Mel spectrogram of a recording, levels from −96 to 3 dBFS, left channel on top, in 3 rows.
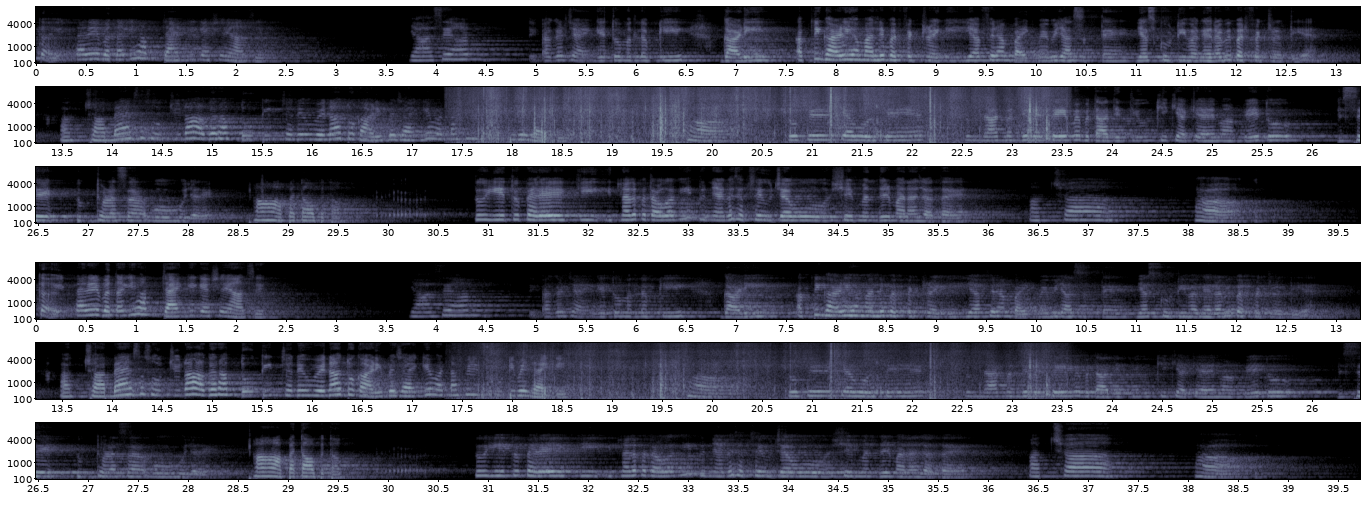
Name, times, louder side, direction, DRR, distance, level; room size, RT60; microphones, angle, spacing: voice 1, 0.0-2.3 13.5-18.6 28.7-29.6 36.4-37.3, right 3 dB, 55° right, 9 dB, 1.3 m, -44 dB
voice 2, 3.7-4.5 4.9-12.9 19.8-20.2 20.8-22.2 22.5-25.8 26.3-28.2 30.9-35.9 38.1-38.7, left 4 dB, 65° left, 6 dB, 1.8 m, -45 dB
sound 1, 17.3-23.6, left 8 dB, 50° left, 0.6 m, -46 dB
23.0 x 21.0 x 8.8 m, 2.2 s
head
